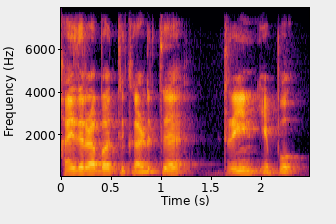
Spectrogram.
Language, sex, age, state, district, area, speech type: Tamil, male, 60+, Tamil Nadu, Tiruppur, rural, read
